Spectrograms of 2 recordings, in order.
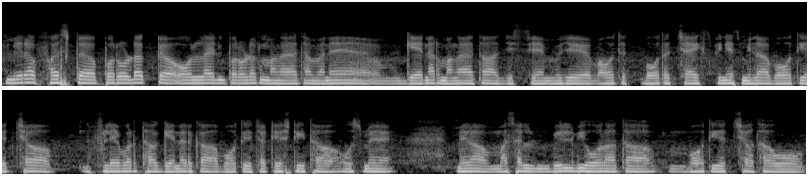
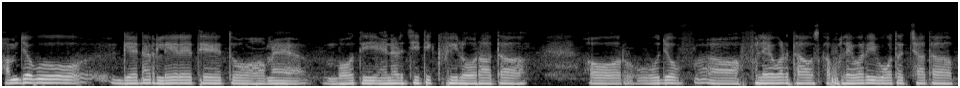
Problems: none marked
